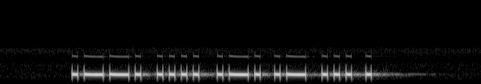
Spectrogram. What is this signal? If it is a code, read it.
Morse code, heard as a keyed tone, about 20 wpm, 460 Hz. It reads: PHRASE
